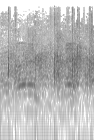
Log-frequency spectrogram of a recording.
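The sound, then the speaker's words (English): A crowd claps in a steady, dense patter with sharp individual slaps scattered through, over a murmur of voices and some brief vocal tones rising from the audience. “You're clapping, but half of you go to church.”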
